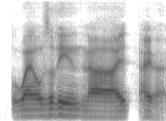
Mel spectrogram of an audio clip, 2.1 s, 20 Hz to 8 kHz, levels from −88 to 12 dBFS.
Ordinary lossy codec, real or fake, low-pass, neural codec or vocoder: none; fake; none; codec, 16 kHz, 0.5 kbps, FunCodec, trained on LibriTTS, 25 frames a second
